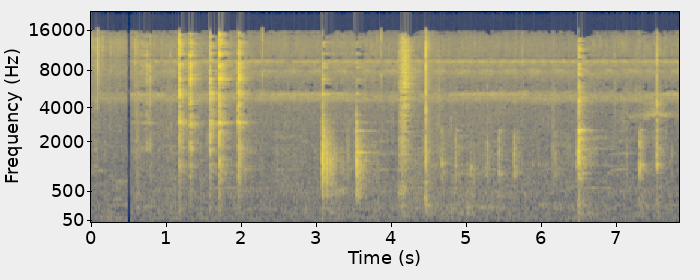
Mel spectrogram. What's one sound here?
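Soup bubbles and boils in a pot.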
